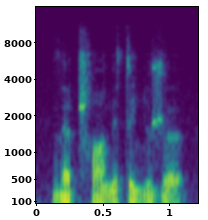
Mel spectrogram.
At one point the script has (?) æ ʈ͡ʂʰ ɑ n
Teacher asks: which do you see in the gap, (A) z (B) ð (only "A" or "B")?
B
